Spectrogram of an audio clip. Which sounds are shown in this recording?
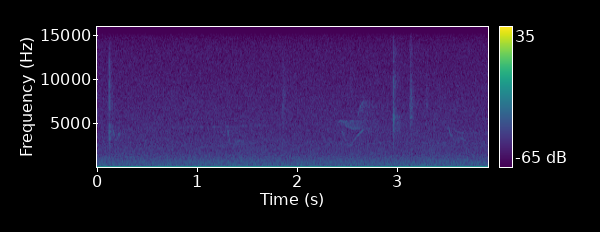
Cassin's Vireo song, warbler song, Hutton's Vireo song, Pacific-slope Flycatcher call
